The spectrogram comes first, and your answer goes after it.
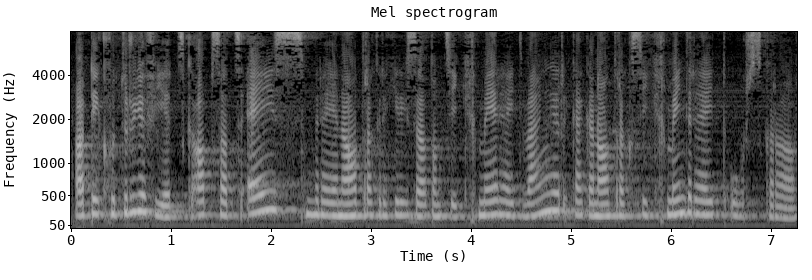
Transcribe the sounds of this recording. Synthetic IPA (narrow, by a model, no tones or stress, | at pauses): ʔɑrtikʰl̩ˠd̪̥ɾyːəfiəɾt͡skɑpsɑt͡sɛɪsmɪɾhɛɪənɑːt̪ɾɑːɡrɛɡiːɾɪksrɑːt̪ʊnsikχmeːɾɦɛɪt̪ʋæŋːəɾɡ̥æɡənɑːt̪ɾɑːksikχmɪnd̪əɾhɛɪtʰʊɾsɡɾɑː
